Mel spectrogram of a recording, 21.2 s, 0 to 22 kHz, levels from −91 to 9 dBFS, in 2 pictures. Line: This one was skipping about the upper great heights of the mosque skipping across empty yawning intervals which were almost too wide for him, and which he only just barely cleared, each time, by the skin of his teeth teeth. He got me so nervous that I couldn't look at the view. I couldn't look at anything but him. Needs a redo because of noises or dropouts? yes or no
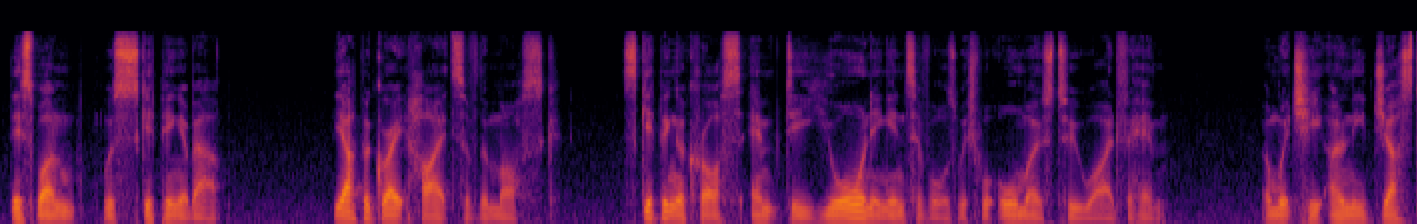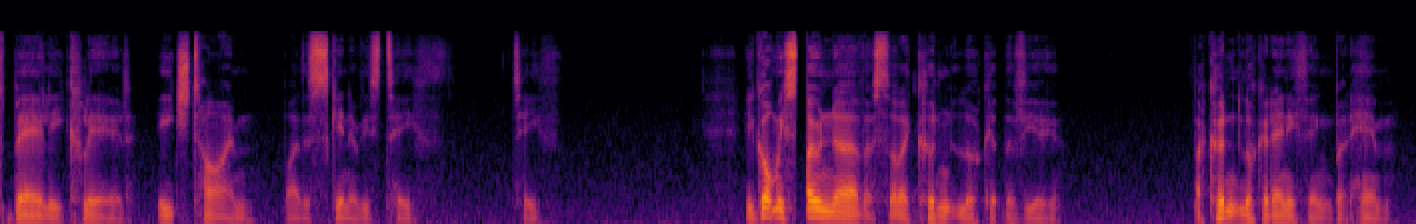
yes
